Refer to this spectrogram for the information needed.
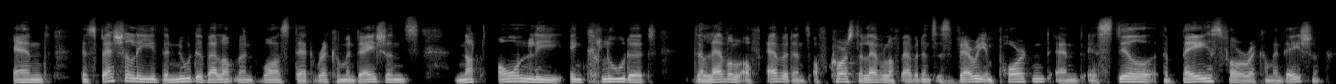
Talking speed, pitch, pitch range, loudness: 145 wpm, 110 Hz, 105-125 Hz, -24 LUFS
